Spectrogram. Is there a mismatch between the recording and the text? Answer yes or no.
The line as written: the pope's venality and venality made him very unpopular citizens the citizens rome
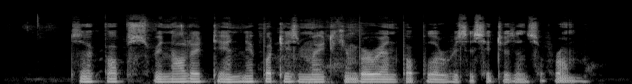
yes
